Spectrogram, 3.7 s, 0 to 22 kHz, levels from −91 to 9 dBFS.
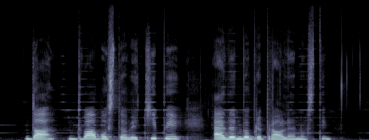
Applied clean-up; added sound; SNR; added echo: neural mask model DeepFilterNet 3.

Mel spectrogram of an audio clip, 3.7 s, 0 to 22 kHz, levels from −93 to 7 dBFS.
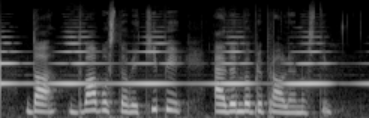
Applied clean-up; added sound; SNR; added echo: none; Wind instrument, woodwind instrument; -1 dB; none.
